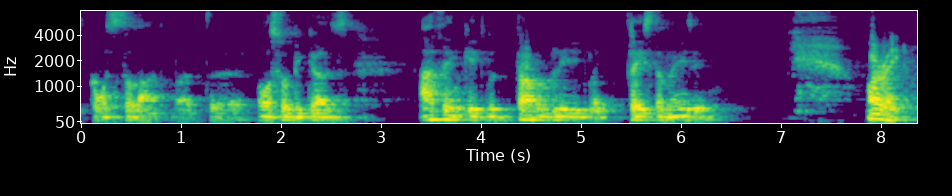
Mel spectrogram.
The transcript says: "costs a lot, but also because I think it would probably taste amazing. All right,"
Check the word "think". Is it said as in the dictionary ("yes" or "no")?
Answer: yes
